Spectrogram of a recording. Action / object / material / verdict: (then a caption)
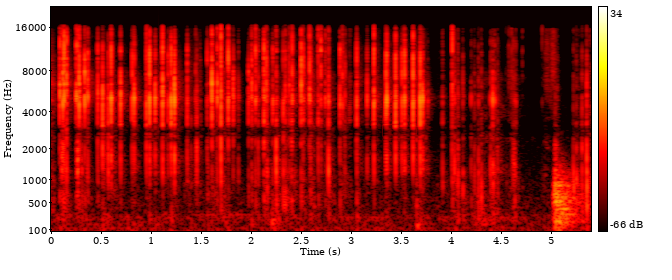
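tap / plastic lotion tube / plastic / none. Long acrylic nails tap and scratch the round flip cap and body of a white plastic lotion tube. A fast run of many crisp, bright clicks and scratches sits almost entirely in the high range with no low end, ending in a short gap and a softer rustling burst.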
